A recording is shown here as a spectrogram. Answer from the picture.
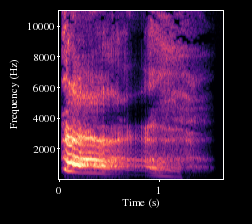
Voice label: Female Tauren Death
